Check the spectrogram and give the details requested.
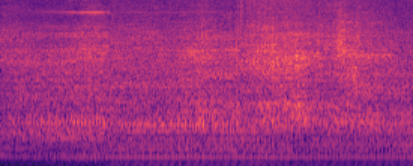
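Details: Portable generator that would not start, revived by spraying brake cleaner at the filter; it now runs steadily at high speed with an even buzzing exhaust note and holds its revs.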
